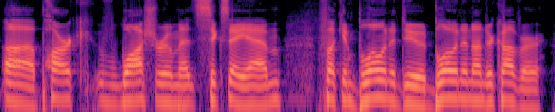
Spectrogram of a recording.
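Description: High-voiced man in rambling profane chat. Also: fairly even intonation, unhurried, smooth, no room sound. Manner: rambling, swears a lot, acts out quoted people.

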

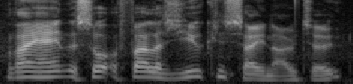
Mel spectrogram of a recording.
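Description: An actor playing a dim, self-interested, stubborn bloke, obtuse and colloquial, in a dark comedy audio drama. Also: male voice, fairly high pitch, a little fast. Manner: obtuse, literal-minded, colloquial.

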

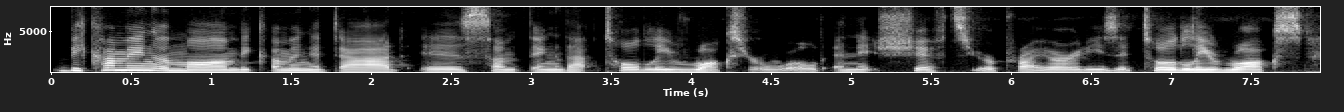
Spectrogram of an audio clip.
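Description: A middle-aged woman from Belgium hosting her own podcast as a parenting coach, talking earnestly and upbeat with many filler pauses. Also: lowish voice, dry recording, studio quality. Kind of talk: solo podcast introduction.

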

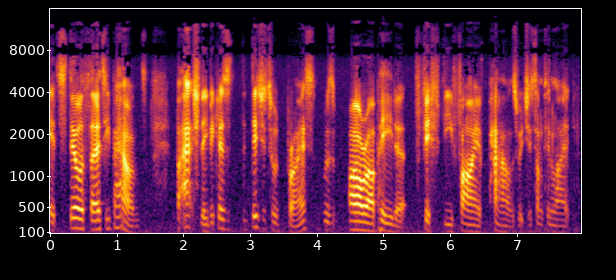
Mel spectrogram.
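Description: A man's voice: medium pitch, moderate pace, bright, forceful tone, dry recording, low-quality recording. A British man chatting casually as a podcast guest, talking in a rambling, self-interrupting way. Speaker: podcast guest, web developer.

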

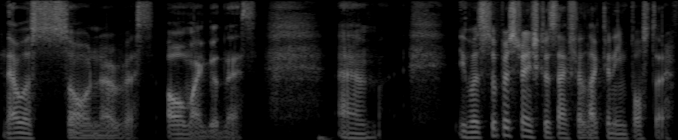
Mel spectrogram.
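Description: Gravelly-voiced man, rough and low. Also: fairly even intonation, no room sound, studio quality. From Romania. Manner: halting, many fillers and restarts, laughs often. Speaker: podcast co-host. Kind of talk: casual chat.

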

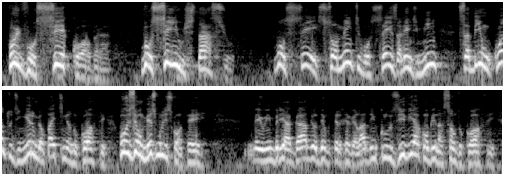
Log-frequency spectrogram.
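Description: Casting: wronged wayward son, Brazilian accent, very raspy, animated and earnest, 1950s radio melodrama. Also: male voice, sits high, normal speed, exaggerated voice. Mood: accusing. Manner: emotional, dramatic, earnest. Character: anguished, falsely accused young wayward son. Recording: muffled vintage radio drama recording.

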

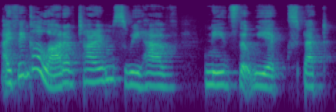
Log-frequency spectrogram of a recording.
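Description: A woman co-hosting a podcast in calm, explanatory casual chat. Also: medium pitch, normal speed. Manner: calm, explanatory, recaps steps. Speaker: podcast co-host.

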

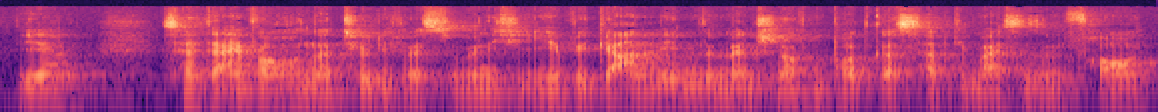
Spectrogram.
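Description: A man hosting a podcast in casual conversation, talking quickly with many restarts and laughing things off. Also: low-pitched, flat delivery. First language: Russian. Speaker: podcast host. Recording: echoey room.

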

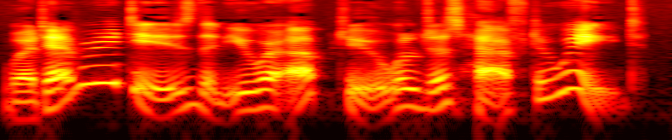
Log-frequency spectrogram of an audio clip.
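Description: A man voicing a cheerful, giggly elderly village healer woman in a storybook, with a slow, kindly teasing delivery. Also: a little high, huge pitch swings, breathy edge, voice pushed up, exaggerated voice. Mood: cheerful, gently chiding. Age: older. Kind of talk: storybook character voice.

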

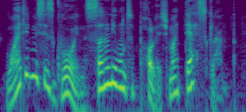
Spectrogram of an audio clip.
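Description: Earnest young constable, lively and polite. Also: male voice, fairly high pitch, fairly quick, husky, exaggerated voice. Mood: anxious musing. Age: young adult. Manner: deferential, formal, precise. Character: earnest, polite young police constable narrating his own worries. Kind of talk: radio comedy drama, first-person narration.

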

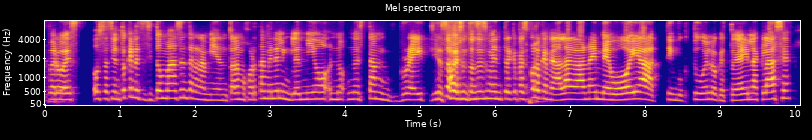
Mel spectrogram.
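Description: Woman, higher voice, chatty interview host. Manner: chatty, quick fillers and restarts. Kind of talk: casual interview chat.

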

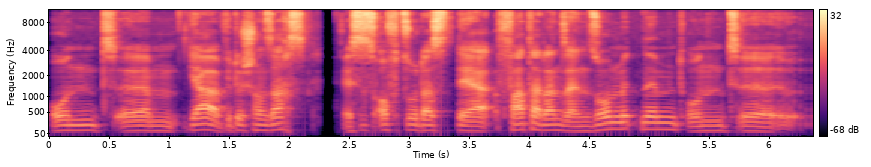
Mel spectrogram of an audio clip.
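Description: A man co-hosting a casual podcast chat in a relaxed way, laughing easily and agreeing readily. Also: lowish voice, unhurried. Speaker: podcast co-host.

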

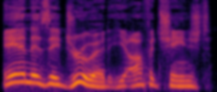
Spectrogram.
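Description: A man's voice: a little high, very animated, measured pace. A man co-hosting a casual tabletop gaming podcast, telling stories in a playful, teasing way. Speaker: podcast co-host.

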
